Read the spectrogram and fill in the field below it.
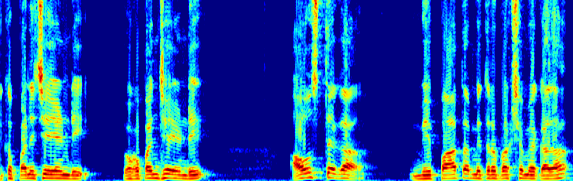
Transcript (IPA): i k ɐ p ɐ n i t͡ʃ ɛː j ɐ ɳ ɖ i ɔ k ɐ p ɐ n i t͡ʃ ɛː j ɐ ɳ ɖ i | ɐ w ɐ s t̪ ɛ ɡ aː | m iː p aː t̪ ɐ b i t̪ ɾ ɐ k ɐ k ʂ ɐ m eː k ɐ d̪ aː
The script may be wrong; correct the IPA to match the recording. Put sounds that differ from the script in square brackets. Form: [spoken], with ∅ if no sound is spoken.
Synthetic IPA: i k ɐ p ɐ n i t͡ʃ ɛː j ɐ ɳ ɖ i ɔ k ɐ p ɐ n i t͡ʃ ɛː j ɐ ɳ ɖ i | ɐ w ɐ s t̪ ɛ ɡ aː | m iː p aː t̪ ɐ [m] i t̪ ɾ ɐ [p] ɐ k ʂ ɐ m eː k ɐ d̪ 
